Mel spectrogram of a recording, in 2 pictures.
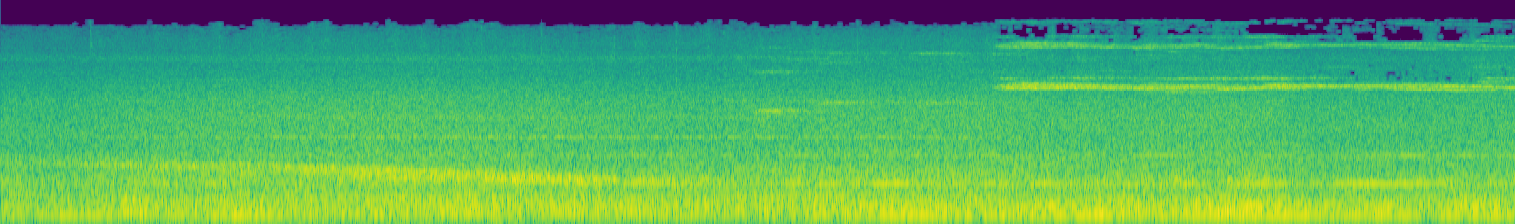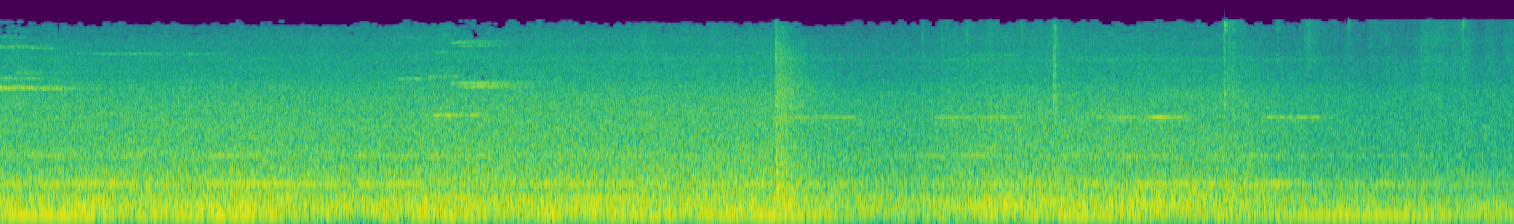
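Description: BTS Skytrain electric train pulling into the station: its motor whine falls in pitch as it slows over the first few seconds, and a high squeal rings for a few seconds as it comes to a stop. Short high beeps and a single knock follow near the end.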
